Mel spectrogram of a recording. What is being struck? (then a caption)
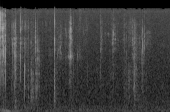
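Bar of soap with glitter coating. A utility knife shaves a solid round soap with a gold glitter coating and a pale green core. A quick series of crisp, bright scraping and cutting crunches comes fast at first, then spaces out.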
